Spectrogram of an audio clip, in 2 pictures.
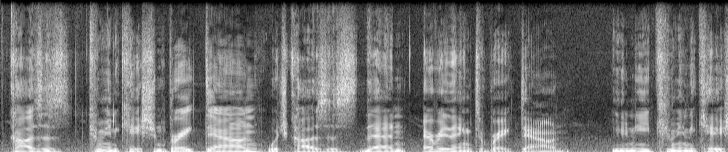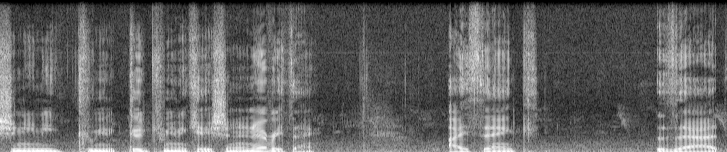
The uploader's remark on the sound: podcasts live from Cafe Anyway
